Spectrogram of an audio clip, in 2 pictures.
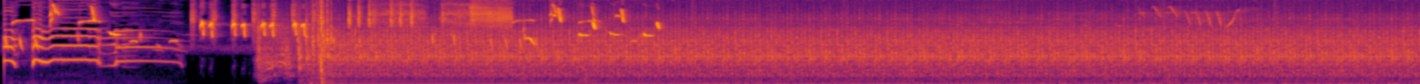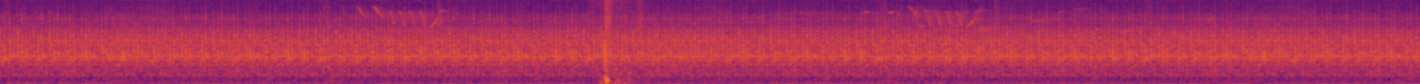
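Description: Two seconds of loud warbling tones, then a tractor engine running steadily, with faint bird chirps now and then and a single thump about twenty seconds in.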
